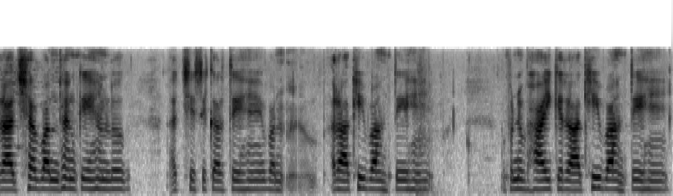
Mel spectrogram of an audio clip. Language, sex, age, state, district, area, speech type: Hindi, female, 60+, Uttar Pradesh, Jaunpur, rural, spontaneous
